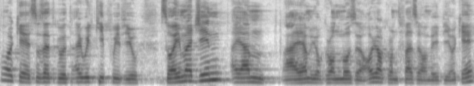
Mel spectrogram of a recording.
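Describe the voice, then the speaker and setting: With a French accent, a man talks at a fairly quick pace in a fairly high pitch with lively intonation. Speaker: panel moderator. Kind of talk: panel discussion. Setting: conference stage with audience.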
